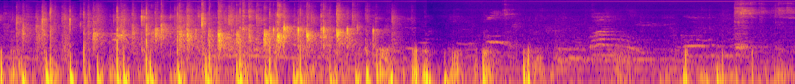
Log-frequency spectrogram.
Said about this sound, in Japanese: では拍手で送り出しましょう。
